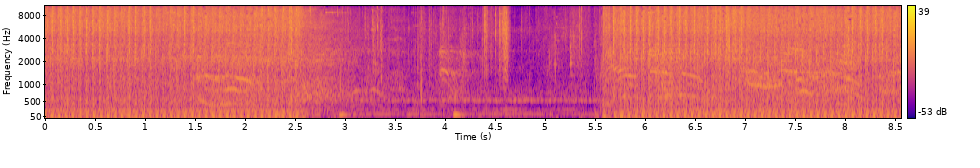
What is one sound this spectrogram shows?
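Rapid gunfire rattles in long bursts.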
